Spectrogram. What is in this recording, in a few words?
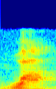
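"One", English; Klingon BG App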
